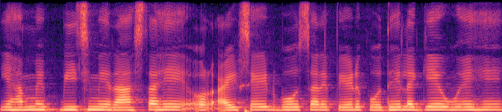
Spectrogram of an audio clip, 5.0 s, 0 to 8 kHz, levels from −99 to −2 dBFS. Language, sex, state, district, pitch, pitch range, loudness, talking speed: Hindi, female, Bihar, Lakhisarai, 195 Hz, 195-200 Hz, -16 LUFS, 190 wpm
